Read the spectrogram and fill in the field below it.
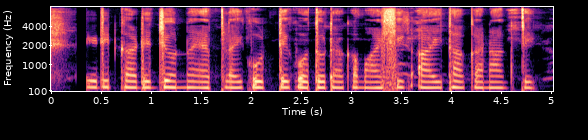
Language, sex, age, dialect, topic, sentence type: Bengali, female, 18-24, Rajbangshi, banking, question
